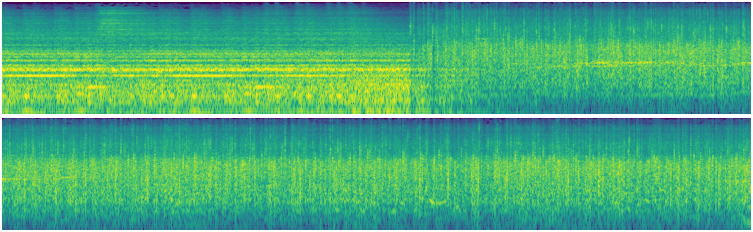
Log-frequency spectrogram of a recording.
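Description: Orchestral music with singing, playing back over an arena's speakers, stops abruptly about six seconds in. The arena audience then applauds steadily to the end.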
